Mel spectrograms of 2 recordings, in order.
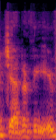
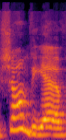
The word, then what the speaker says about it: Genevieve: genevieve estelle or jean-vive is it genevieve or jean-vielen oh it's definitely genevieve jean-vive where are you getting that from it's the french pronunciation courtney delilah jane and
